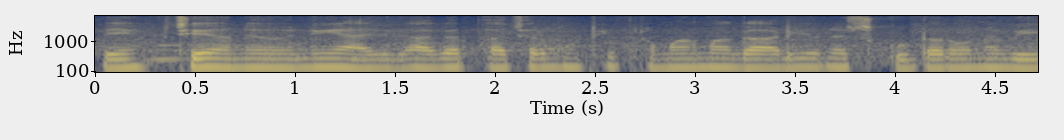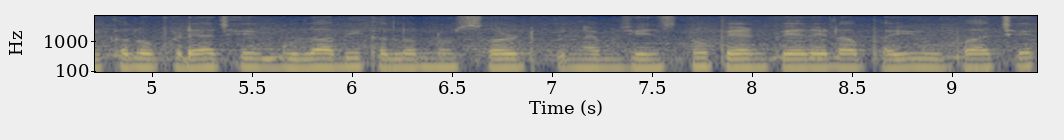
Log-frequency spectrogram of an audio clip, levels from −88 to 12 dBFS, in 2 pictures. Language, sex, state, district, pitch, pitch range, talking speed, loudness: Gujarati, male, Gujarat, Gandhinagar, 130 Hz, 130-135 Hz, 155 wpm, -19 LUFS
